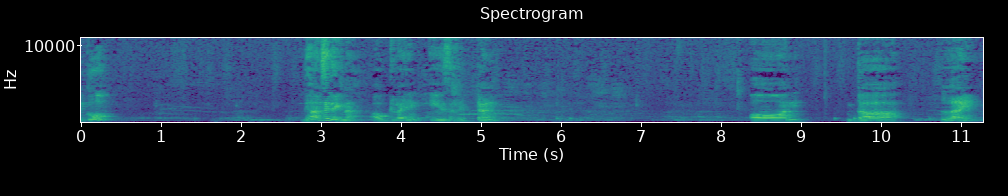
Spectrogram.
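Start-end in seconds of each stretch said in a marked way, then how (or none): 3.6-11.2 very slow, word by word; spaced-out dictation pace. Shown as a demonstration. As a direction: dictate it so students can write. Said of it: "dictating the rule slowly".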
